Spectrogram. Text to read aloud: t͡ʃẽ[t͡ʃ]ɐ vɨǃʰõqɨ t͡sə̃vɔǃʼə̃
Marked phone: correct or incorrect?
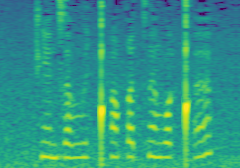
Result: incorrect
